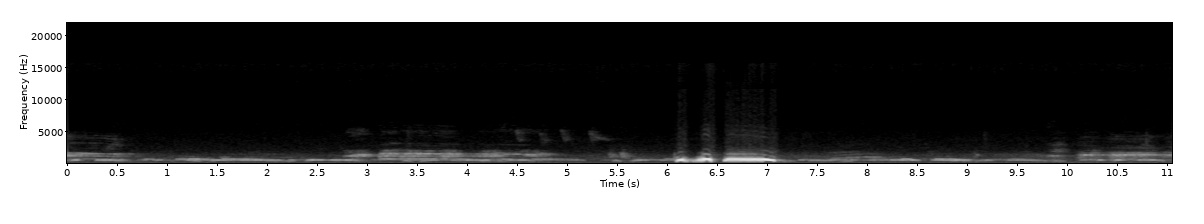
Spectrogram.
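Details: Spotted dove decoy cooing that provokes rival birds to call and fight: quiet scattered low coos from other birds around one loud close coo of short notes and a sustained note midway.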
